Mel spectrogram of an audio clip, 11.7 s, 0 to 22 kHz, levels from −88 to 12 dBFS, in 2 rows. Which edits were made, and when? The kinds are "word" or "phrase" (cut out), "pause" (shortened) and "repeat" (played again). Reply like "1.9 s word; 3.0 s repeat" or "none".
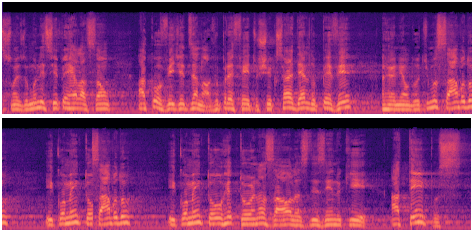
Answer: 4.7 s word; 7.0 s repeat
